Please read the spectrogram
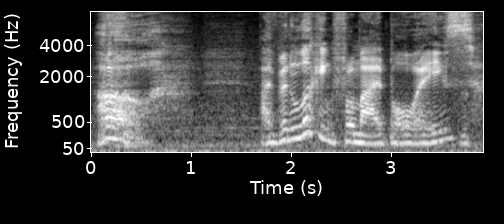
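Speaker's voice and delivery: booming draconic voice; lightly voiced booming dragon; half dragon voice. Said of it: "you hear this booming draconic voice go".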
